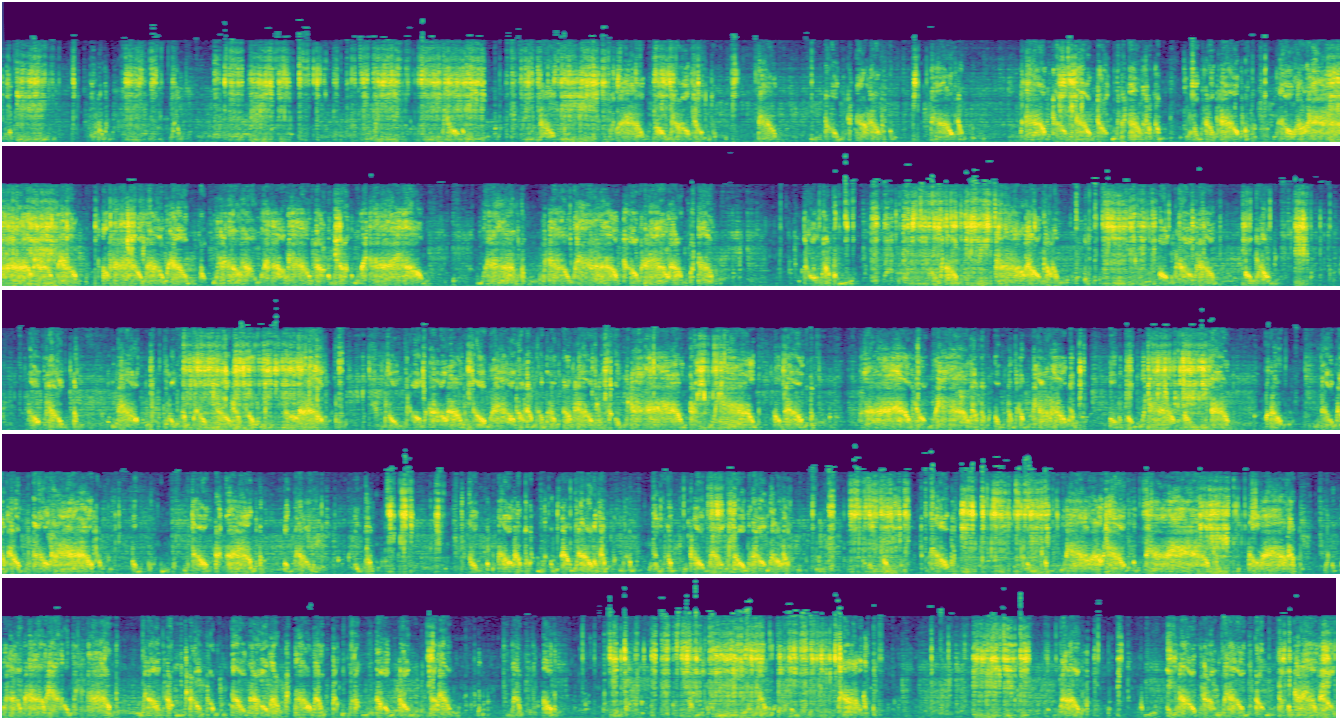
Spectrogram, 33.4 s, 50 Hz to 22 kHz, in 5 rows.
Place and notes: Bolton Hill, Baltimore, MD, 美国 - Stack?
MD, USA, 4 December 2016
